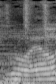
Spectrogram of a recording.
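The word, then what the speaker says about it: Roihl: Hi everyone, I'm Miss Royal. If you get an email from me, it'll say Royal, just so you know who I am, and that's spelled R-O-I-H-L.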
